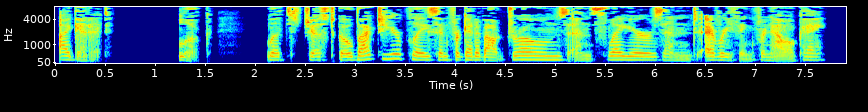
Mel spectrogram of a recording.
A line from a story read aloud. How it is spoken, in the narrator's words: I sigh, because this has been a pretty fucked up day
